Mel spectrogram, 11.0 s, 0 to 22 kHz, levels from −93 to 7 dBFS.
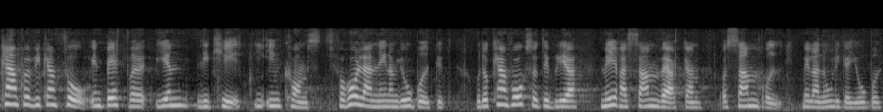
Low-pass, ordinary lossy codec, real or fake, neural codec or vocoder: none; none; fake; codec, 16 kHz, 2 kbps, FunCodec, trained on Chinese and English, 25 frames a second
